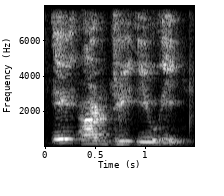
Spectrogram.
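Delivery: slow, letter-by-letter spelling. Shown as a demonstration. Teacher writing the word on the board, spelling out. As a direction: spell it slowly, each letter separate. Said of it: "আমি শব্দটি লিখছি বোর্ডে".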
